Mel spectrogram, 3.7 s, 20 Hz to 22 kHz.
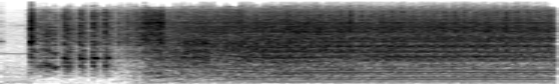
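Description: A Toyota/Lexus V6 engine cranks briefly with rapid chugging, catches and settles into a loud, steady idle close by, freshly reassembled after timing belt and water pump work, then cuts off abruptly.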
